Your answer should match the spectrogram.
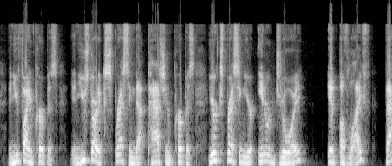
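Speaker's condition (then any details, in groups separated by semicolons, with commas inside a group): No condition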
